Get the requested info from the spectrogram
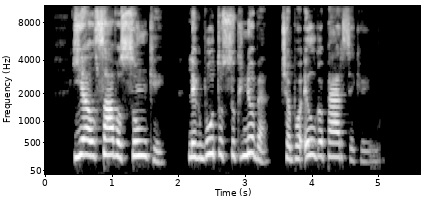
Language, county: Lithuanian, Klaipėda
